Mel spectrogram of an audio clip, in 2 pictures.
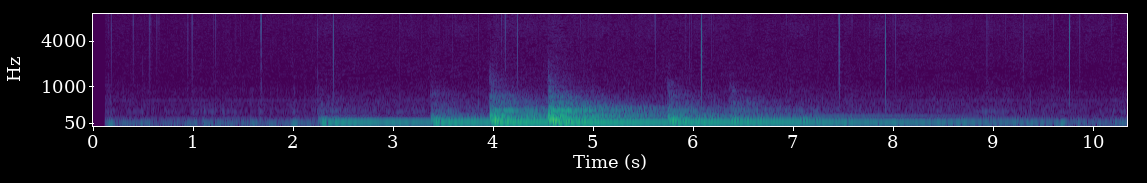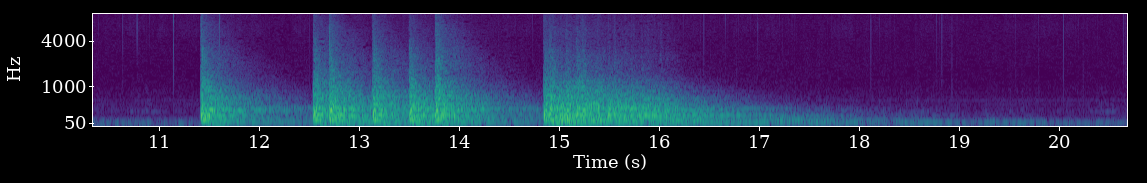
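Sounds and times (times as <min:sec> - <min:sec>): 
bass drum: 0:02.2 - 0:09.3, 0:11.4 - 0:19.6.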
